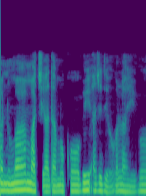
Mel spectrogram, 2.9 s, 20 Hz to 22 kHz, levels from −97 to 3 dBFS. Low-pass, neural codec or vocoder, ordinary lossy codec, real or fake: 7.2 kHz; none; none; real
